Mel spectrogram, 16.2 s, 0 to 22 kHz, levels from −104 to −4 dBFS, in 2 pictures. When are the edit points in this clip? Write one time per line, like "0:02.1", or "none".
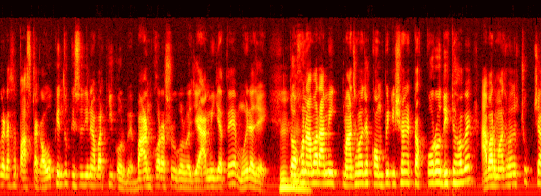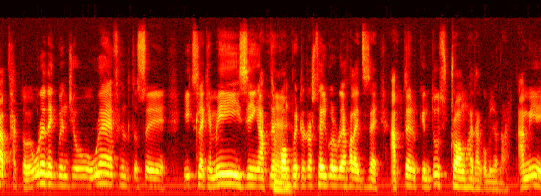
none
